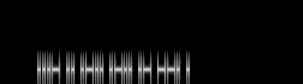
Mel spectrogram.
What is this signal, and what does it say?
Morse code, heard as a keyed tone, about 50 wpm, 700 Hz. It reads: VILLAGE
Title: Top 1751-2000 Words 50wpm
